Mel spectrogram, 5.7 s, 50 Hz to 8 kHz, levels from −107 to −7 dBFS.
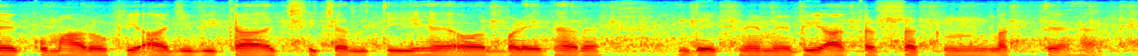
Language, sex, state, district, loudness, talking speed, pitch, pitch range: Hindi, male, Uttar Pradesh, Lalitpur, -16 LUFS, 160 wpm, 115 Hz, 110-115 Hz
